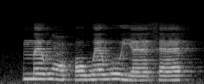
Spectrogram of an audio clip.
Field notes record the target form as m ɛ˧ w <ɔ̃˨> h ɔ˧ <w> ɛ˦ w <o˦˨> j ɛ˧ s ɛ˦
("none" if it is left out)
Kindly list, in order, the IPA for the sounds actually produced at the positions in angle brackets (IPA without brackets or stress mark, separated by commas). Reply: ɔ̃˨, w, o˦˨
